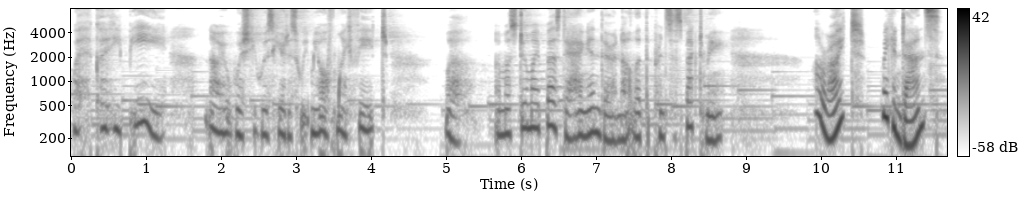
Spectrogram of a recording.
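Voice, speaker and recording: A woman's voice: on the high side, a little slow, creaky, darkish tone, faint music behind. A woman playing a proper, anxious young princess in a romantic ASMR roleplay, speaking in a genteel, hesitant way. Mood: worried, secretive.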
